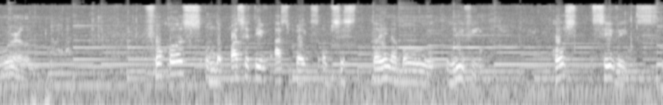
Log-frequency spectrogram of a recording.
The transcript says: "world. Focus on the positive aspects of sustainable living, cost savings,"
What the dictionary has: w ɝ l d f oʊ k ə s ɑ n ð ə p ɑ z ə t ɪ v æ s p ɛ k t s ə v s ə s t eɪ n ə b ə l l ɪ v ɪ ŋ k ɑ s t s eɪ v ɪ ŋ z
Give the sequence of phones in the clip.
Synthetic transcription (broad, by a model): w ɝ l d f oʊ k ə s ɑ n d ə p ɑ s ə t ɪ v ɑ s p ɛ k t s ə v s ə s t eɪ n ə b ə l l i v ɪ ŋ k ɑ s t s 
